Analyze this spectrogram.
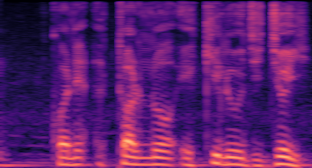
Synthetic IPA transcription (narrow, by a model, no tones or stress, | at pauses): kɔnetɔlːoːʔekiloːd͡ʒid͡ʒoj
